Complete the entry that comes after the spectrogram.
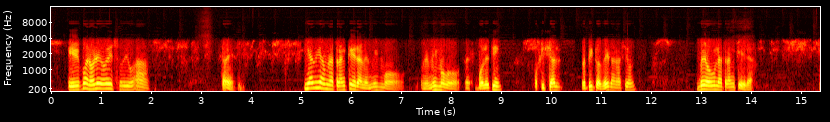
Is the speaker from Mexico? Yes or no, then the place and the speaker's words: no; Rosario, Santa Fe, Argentina; now in Córdoba, Argentina; yo vengo de Rosario huyendo del humo, entre otras cosas, y acá me encuentro con lo mismo, en otra provincia.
